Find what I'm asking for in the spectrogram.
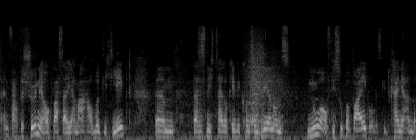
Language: German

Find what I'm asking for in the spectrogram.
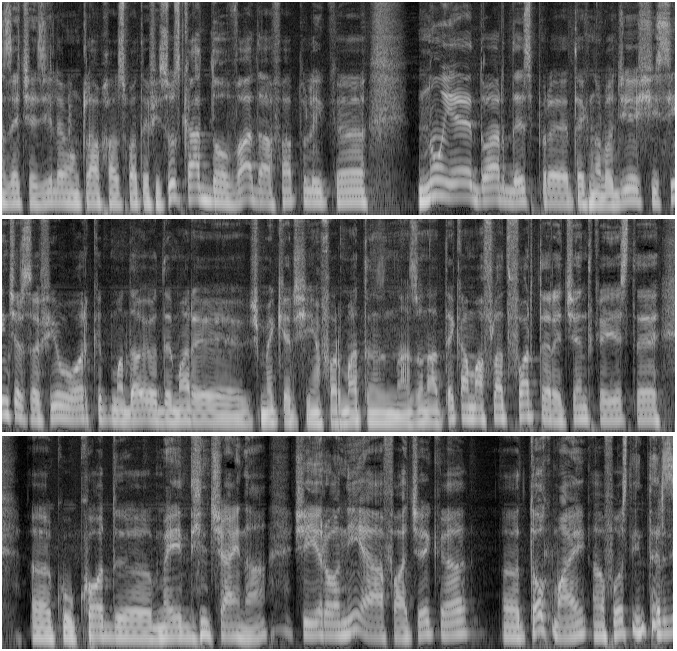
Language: Romanian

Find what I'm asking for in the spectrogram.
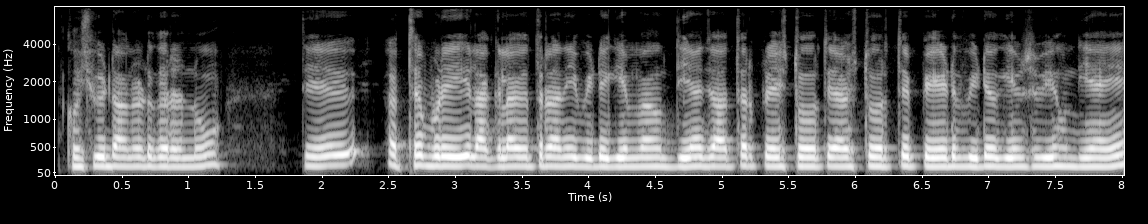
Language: Punjabi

